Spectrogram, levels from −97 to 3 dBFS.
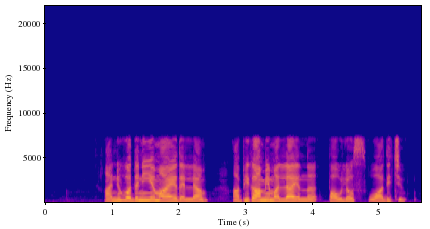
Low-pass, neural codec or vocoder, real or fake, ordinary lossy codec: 7.2 kHz; none; real; none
